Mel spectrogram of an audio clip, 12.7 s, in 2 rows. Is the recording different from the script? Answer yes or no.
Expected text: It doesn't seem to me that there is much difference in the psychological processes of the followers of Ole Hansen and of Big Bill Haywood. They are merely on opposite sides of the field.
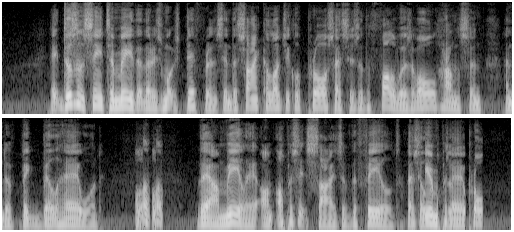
yes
